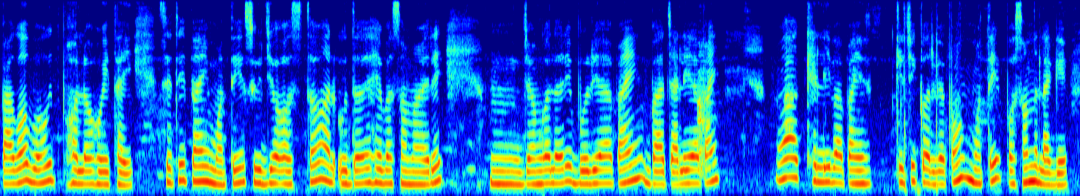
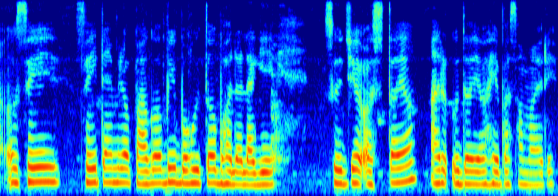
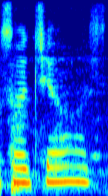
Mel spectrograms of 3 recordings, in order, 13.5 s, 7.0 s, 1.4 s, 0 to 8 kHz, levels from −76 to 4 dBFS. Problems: none marked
